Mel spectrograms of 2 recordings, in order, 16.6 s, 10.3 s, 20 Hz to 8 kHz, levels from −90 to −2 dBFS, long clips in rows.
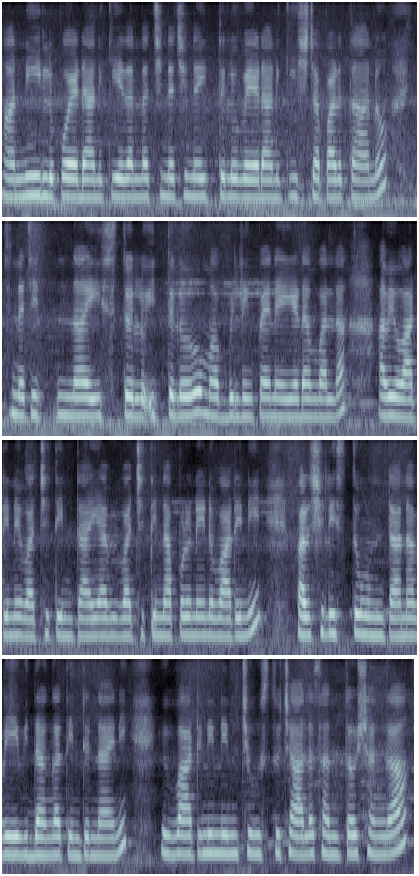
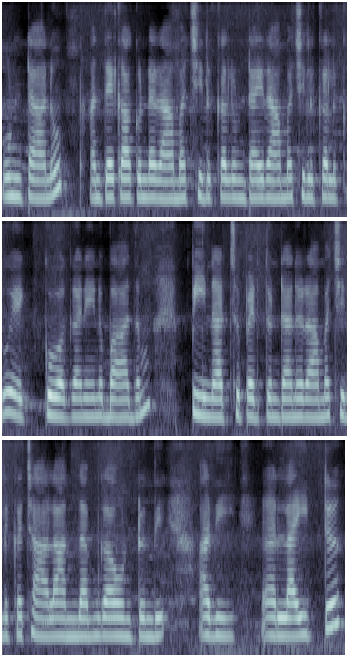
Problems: none marked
